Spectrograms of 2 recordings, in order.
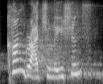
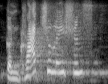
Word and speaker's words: congratulations: We have 5 syllables here. So, congratulations, congratulations, congratulations, congratulations, and congratulations. See, you can pronounce this word in 5 different ways, depending on the stress on the syllable.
